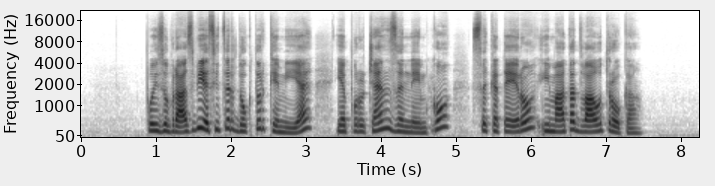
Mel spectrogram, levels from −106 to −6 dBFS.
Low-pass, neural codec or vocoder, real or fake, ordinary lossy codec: none; codec, 44.1 kHz, 7.8 kbps, Pupu-Codec; fake; none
